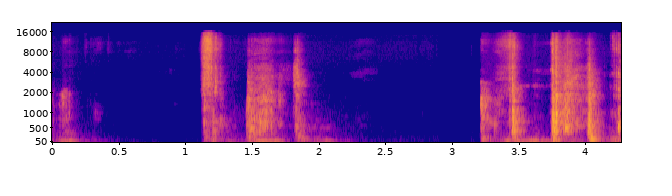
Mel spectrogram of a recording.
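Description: A card is laid down on a cloth with a soft tap.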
